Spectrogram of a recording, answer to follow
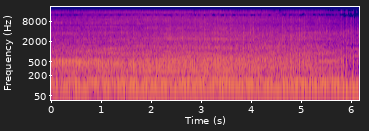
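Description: KAMCO power reaper's 170F single-cylinder diesel engine running steadily under load while the reaper cuts standing rice.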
